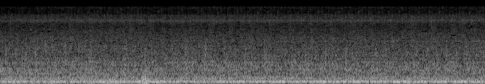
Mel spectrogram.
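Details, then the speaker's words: 34-year-old 1990 Jeep Cherokee XJ straight-six after fuel pump work, idling while warming up, tank nearly empty: steady, even low rumble with no shake, miss, knock or vibration; healthy smooth idle. "Bon, je vais le laisser tourner comme ça, on va le laisser chauffer, tranquille."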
